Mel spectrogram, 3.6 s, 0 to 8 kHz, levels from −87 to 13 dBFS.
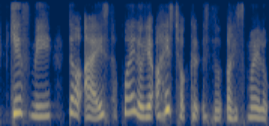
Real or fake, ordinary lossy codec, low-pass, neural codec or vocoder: fake; Opus, 32 kbps; 7.2 kHz; codec, 24 kHz, 0.5 kbps, DualCodec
